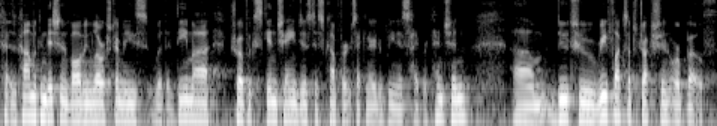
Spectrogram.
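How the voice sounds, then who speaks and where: Audible room echo surrounds a man's dark, mellow voice, pitched medium and delivered with fairly even intonation. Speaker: vascular specialist presenting at a conference. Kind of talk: conference lecture.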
